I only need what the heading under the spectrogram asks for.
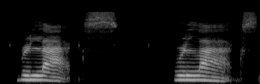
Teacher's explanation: Nah, biasanya ini stres dalam pengucapannya itu ada di belakang. Relax. Relax. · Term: lambic pattern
